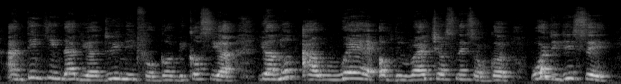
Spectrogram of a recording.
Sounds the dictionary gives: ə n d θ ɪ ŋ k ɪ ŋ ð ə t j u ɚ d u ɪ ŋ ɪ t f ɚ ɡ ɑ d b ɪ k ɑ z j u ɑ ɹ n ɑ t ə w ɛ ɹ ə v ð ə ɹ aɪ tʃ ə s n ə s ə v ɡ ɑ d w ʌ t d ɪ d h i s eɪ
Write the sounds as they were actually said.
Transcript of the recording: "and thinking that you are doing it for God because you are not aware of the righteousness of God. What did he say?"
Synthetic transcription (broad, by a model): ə n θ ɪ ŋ k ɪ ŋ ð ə t j u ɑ d u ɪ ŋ ɪ t f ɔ ɡ ɑ d b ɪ k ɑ s j u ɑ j n ɑ t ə w ɛ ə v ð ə ɹ aɪ tʃ ə s n ə s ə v ɡ ɑ d w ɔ t d ɪ d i s eɪ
